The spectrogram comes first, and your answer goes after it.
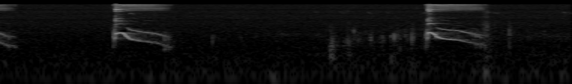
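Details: In the North Cascades, a squirrel chased up a tree by a dog and unhappy with people nearby gives two clear, whining calls that slide steeply downward, about two seconds apart.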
